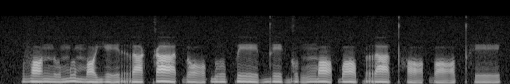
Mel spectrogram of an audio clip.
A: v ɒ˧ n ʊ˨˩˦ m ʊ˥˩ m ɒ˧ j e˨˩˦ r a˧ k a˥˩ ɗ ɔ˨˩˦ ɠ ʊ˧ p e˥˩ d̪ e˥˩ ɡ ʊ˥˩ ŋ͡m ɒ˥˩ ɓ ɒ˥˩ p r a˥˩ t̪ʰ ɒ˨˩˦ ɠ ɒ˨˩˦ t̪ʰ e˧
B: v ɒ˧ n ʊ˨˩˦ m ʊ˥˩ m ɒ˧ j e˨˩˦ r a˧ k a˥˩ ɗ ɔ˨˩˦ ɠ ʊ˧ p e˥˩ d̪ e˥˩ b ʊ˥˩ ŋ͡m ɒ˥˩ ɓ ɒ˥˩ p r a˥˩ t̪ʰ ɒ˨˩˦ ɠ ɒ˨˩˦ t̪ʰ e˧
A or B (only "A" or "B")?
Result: A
